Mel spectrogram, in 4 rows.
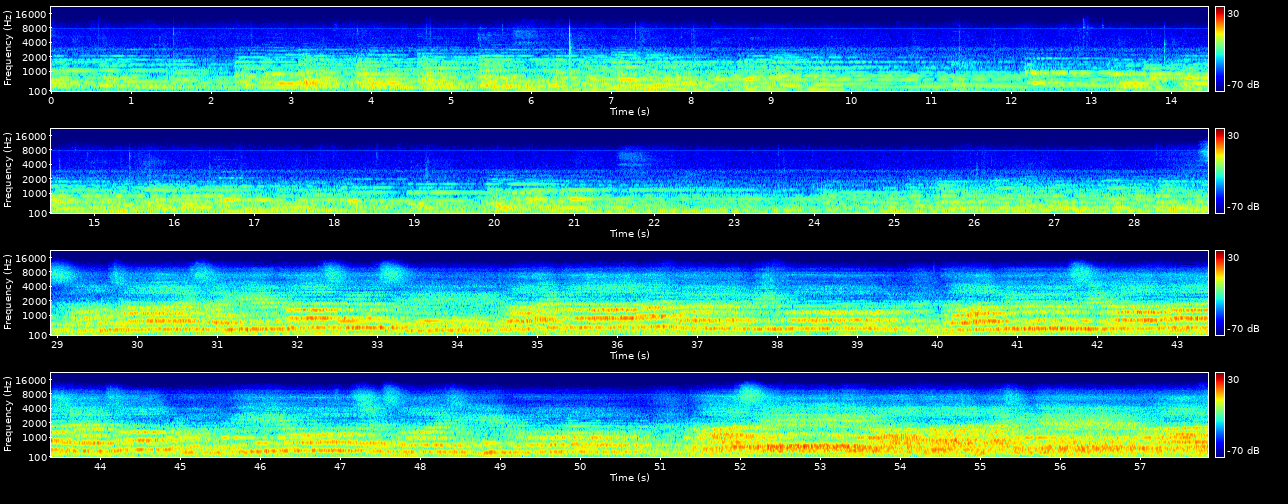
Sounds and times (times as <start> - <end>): Music: 0.0 - 57.8.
